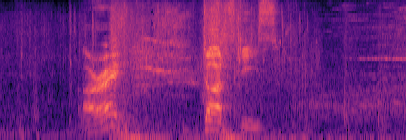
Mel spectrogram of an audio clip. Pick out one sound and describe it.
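A sword swings and strikes with a thud.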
